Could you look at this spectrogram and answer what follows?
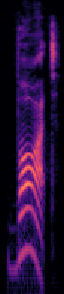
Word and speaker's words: bought: Buy bought bought. Catch. Caught. Caught. Fight. Fought. Fought. Seek. Sought. Sought. Teach. Taught. Taught. Think. Thought. Thought. Remember that the G is silent in these verbs.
